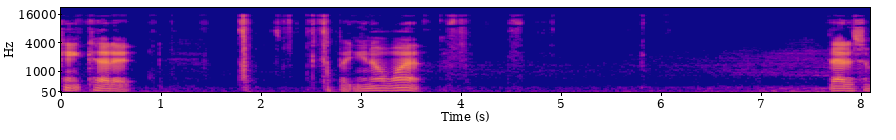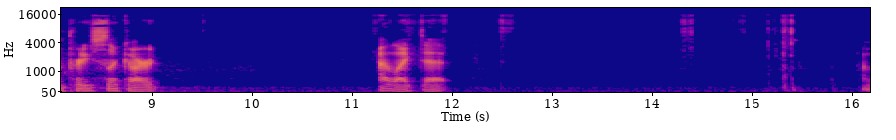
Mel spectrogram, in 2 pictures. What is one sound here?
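Stiff playing cards rustle and slide softly against each other.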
